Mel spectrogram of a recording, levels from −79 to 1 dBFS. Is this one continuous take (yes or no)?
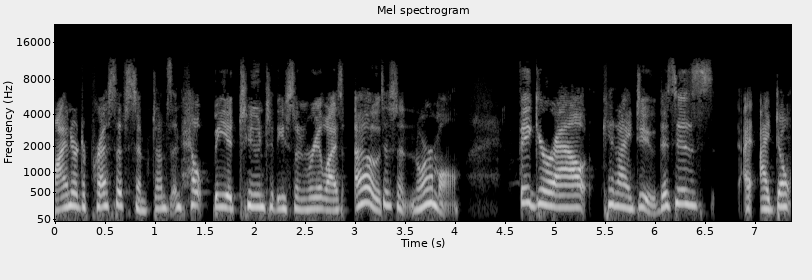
no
